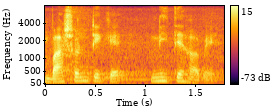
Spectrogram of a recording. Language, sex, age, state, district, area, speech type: Bengali, male, 30-45, West Bengal, Paschim Bardhaman, urban, spontaneous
